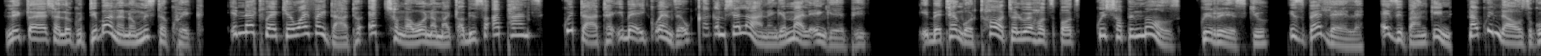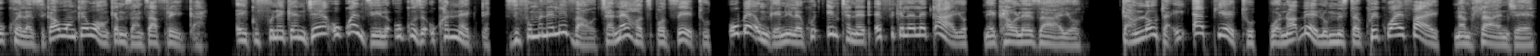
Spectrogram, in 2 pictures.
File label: Xhosa Conversational; OSM Talent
